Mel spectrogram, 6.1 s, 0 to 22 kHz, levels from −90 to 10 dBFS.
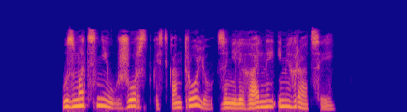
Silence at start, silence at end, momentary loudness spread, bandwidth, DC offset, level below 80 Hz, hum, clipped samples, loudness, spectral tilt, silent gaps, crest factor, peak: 0.95 s; 1.1 s; 11 LU; 7.8 kHz; under 0.1%; -58 dBFS; none; under 0.1%; -18 LUFS; -5 dB/octave; 3.21-3.25 s; 18 dB; -2 dBFS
